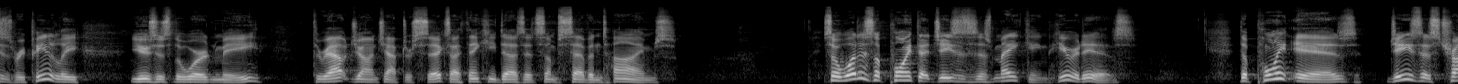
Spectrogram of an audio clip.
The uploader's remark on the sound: from the pulpit of Grace Community Church in Berea, KY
